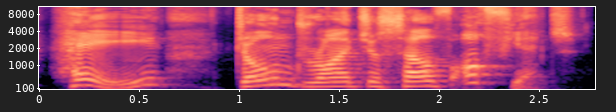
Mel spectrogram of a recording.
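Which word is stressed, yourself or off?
off. Stress falls on off, as in normal conversation. The speaker calls it right. "we would have the stress, the pronunciation on the off"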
